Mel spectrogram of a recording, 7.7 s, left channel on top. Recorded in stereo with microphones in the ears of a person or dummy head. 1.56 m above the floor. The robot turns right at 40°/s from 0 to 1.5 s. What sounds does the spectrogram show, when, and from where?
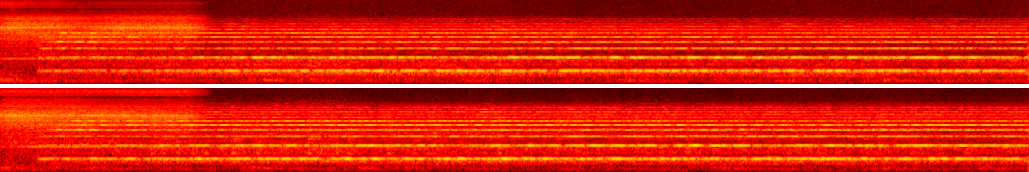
0.3 s a violin: 165° right, 5 m; by 7.7 s 115° right, 5 m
